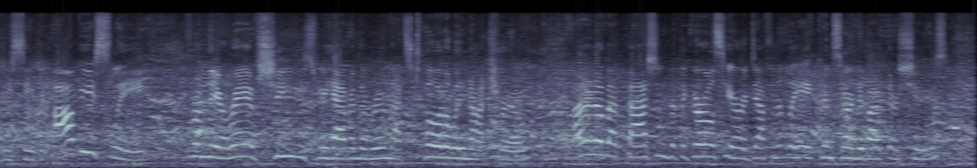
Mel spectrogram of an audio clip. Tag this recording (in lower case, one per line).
speech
